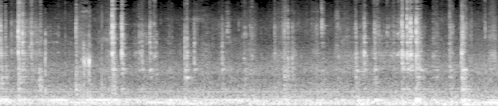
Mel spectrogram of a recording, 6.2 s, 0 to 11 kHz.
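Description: Irregular small clicks and taps as a D1S xenon bulb is pushed and worked into its seat in a BMW F30 headlight housing, metal retaining bracket and plastic knocking together, over a steady low hum.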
